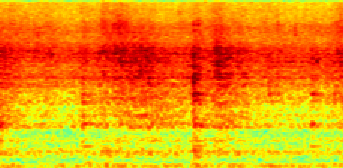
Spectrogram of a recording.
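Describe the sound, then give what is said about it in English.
Spices stirred into melted butter in a hot pan give off a faint, steady sizzle. A brief scrape of stirring sounds near the middle. “But once you add your spices, go ahead, stir those up.”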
